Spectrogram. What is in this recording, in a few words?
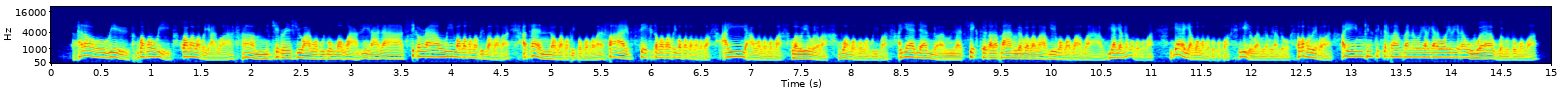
Cartoon Nonsense Chipmunk Telephone Voice Gibberish; Omnibit Sound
